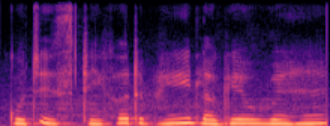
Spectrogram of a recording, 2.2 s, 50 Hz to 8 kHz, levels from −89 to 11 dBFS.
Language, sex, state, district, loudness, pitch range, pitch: Hindi, female, Jharkhand, Deoghar, -12 LUFS, 245-270 Hz, 255 Hz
